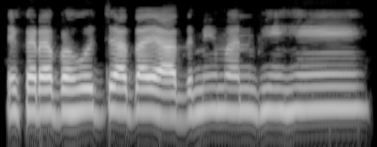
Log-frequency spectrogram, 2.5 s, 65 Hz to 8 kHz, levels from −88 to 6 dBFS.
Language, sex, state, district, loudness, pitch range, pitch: Chhattisgarhi, female, Chhattisgarh, Jashpur, -16 LUFS, 215-230 Hz, 220 Hz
